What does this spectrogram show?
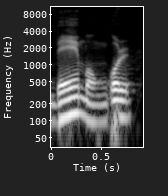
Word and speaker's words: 내몽골: 번째는 네이먼 그 자식인데 네이먼 그는 중국 발음이고 우리 발음으로 내몽골 자치구 내몽골 자치구 첫 번째는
